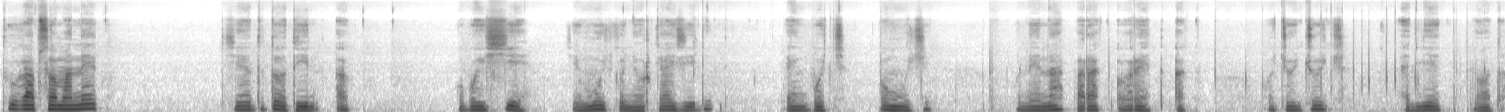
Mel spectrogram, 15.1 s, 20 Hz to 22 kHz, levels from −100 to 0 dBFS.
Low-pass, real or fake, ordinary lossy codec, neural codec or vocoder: none; fake; none; vocoder, 44.1 kHz, 128 mel bands, Pupu-Vocoder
